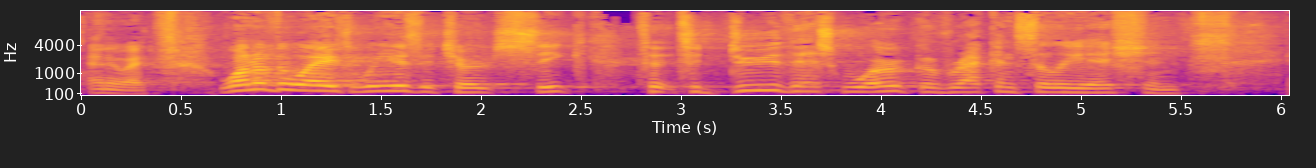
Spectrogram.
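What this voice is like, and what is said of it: Northern Irish Ballymena accent. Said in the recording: “I'm not American, by the way ... I'm from Ballymena, if you can't tell from my accent.”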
